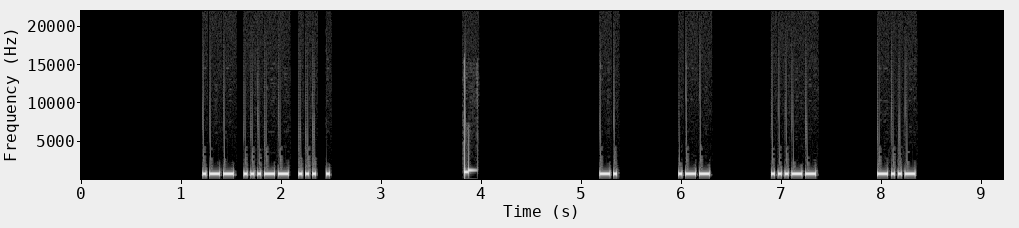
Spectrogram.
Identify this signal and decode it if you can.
Morse code, heard as a keyed tone, about 36 wpm, spaced as for 18 wpm, 700 Hz. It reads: W3SE NW3X
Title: USA Call Signs - 4 Characters - 6x Character Spacing - 35wpm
